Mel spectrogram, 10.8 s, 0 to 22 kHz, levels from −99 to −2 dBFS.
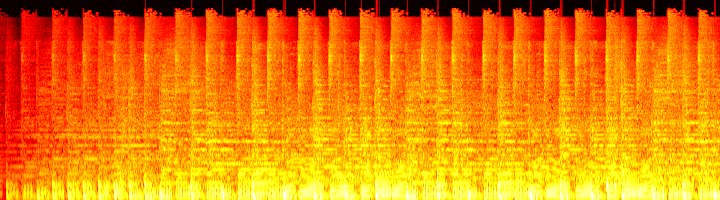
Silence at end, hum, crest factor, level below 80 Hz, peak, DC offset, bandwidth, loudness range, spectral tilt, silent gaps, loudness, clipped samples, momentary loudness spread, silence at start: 0 s; none; 12 dB; -16 dBFS; 0 dBFS; under 0.1%; 19.5 kHz; 4 LU; -4.5 dB/octave; none; -14 LUFS; 0.7%; 8 LU; 0.1 s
